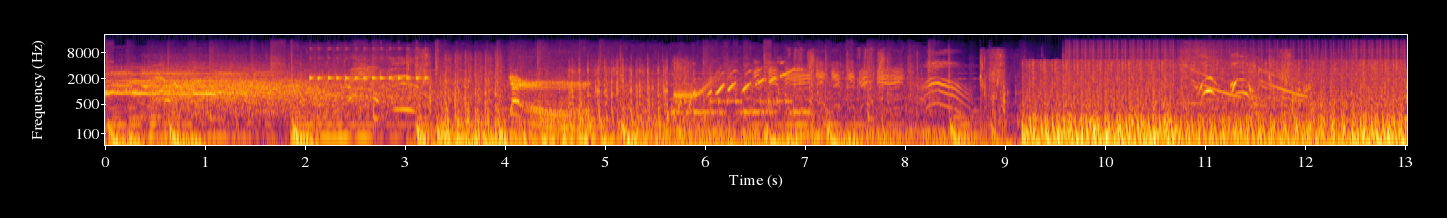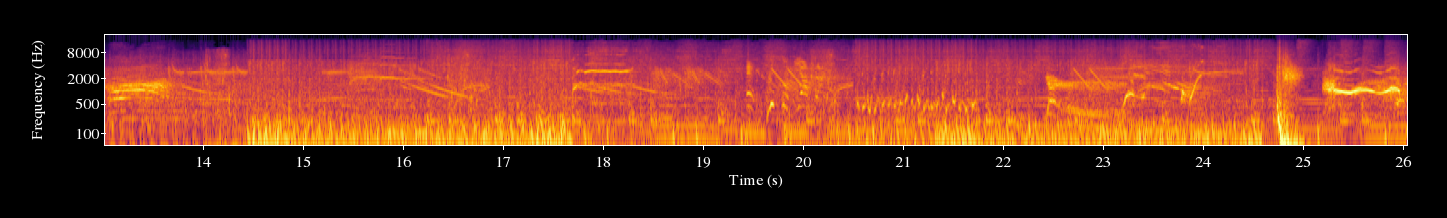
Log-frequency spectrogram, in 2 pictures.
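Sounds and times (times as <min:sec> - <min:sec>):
background music: 0:00.0 - 0:09.2, 0:10.0 - 0:26.0
rapid machine-gun fire: 0:03.2 - 0:06.3, 0:09.1 - 0:13.1, 0:14.3 - 0:19.3, 0:20.5 - 0:24.7.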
